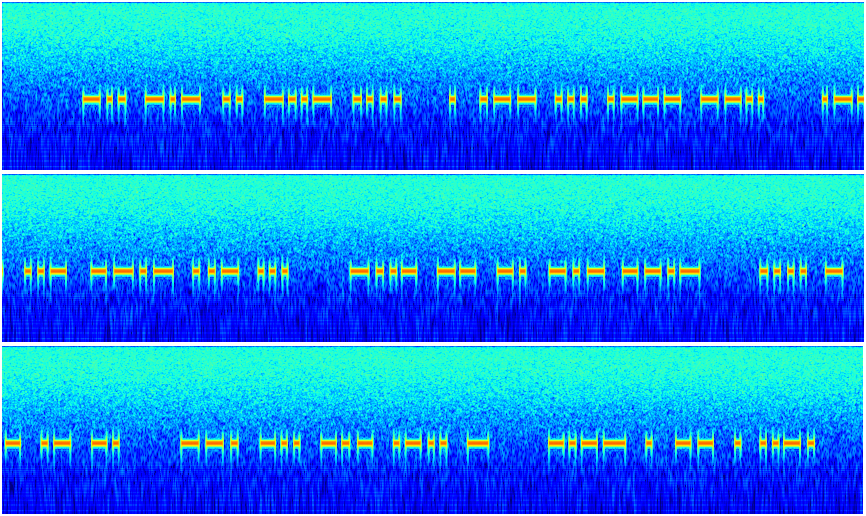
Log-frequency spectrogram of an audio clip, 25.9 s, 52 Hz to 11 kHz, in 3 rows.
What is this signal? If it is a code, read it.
Morse code, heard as a keyed tone, hand-sent with a straight key, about 19 wpm, 500 Hz. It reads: DKIXH EWSJZ RUQUS XMNKQ HTTAN GDKLT YEMEF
